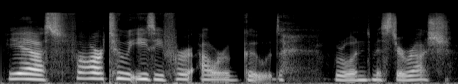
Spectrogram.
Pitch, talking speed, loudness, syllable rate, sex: 225 Hz, 130 wpm, -18 LUFS, 3.1 syllables/s, female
